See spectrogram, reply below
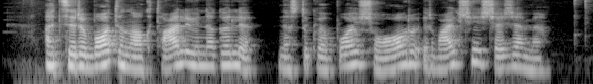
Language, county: Lithuanian, Kaunas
